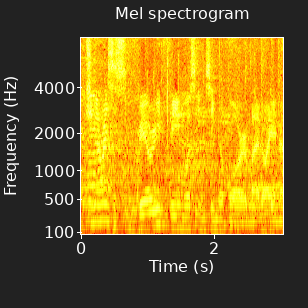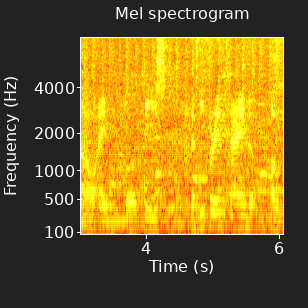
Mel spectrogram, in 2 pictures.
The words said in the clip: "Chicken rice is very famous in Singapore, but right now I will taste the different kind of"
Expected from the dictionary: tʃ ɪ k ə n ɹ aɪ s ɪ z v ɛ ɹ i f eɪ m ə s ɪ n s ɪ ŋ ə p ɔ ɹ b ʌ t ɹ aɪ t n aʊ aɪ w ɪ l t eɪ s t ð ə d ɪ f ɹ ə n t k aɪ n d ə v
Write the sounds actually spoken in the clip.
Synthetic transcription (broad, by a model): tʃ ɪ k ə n ɹ aɪ s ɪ s v ɛ ɹ i f eɪ m ə s ɪ n s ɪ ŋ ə p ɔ ɹ b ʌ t w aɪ n aʊ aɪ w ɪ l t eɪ s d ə d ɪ f ɹ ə n t k aɪ n d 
